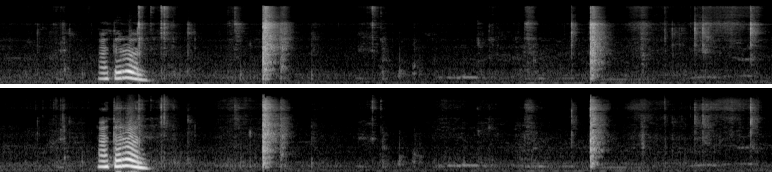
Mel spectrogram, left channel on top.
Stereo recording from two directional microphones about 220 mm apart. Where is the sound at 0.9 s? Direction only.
45° right (ahead or behind).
